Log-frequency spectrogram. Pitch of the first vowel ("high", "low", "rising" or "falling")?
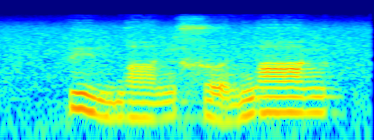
falling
